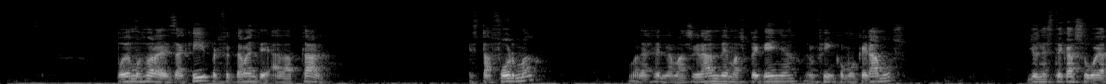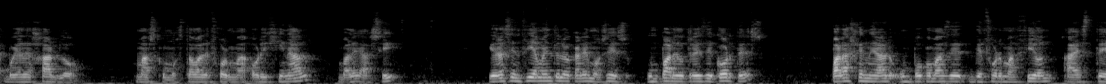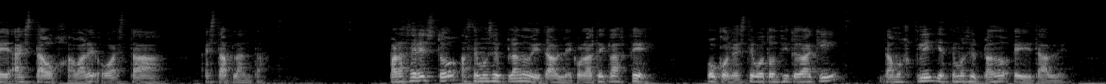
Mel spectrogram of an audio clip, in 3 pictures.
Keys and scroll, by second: 8.7 ctrl+z.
